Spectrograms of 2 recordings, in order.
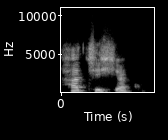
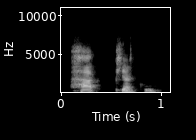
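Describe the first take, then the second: First: The middle has a full 'chi' syllable. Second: The middle has a doubled 'p' sound. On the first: The speaker calls it wrong. "No se dice Hachihyaku" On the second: The speaker calls it right. "Se dice Hapyaku. ... una pequeña tsu que duplica el siguiente sonido consonántico"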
